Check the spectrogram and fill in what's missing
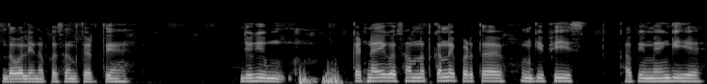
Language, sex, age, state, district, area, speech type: Hindi, male, 30-45, Uttar Pradesh, Jaunpur, rural, spontaneous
